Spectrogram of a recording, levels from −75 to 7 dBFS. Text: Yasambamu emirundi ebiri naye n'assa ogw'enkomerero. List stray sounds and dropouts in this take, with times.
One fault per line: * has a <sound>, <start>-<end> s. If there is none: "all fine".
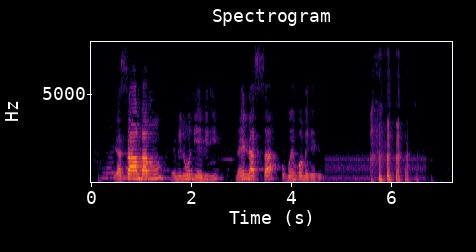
* has a laugh, 5.6-6.6 s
